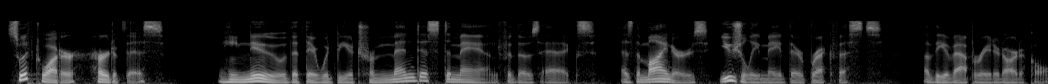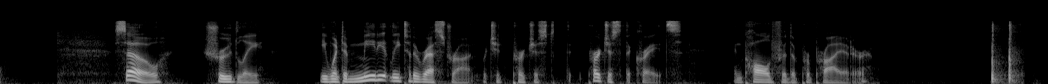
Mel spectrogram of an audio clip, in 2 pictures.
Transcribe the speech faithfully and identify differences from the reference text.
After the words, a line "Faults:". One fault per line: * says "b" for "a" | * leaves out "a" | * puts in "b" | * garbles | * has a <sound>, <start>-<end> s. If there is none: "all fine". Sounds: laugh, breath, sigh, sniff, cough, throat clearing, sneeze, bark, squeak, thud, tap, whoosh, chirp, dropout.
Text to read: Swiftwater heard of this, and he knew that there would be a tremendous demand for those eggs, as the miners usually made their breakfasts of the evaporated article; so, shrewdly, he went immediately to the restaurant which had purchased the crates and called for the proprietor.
Swiftwater heard of this, and he knew that there would be a tremendous demand for those eggs, as the miners usually made their breakfasts of the evaporated article; so, shrewdly, he went immediately to the restaurant which had purchased purchased the crates and called for the proprietor.
Faults:
* puts in "purchased"
* has a thud, 20.4-20.7 s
